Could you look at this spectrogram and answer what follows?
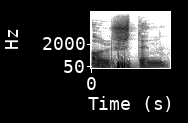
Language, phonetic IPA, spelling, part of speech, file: Polish, [ˈɔlʃtɨ̃n], Olsztyn, proper noun, Pl-Olsztyn.ogg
